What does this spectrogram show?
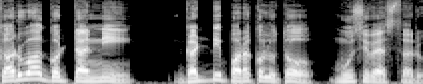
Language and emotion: Telugu, neutral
